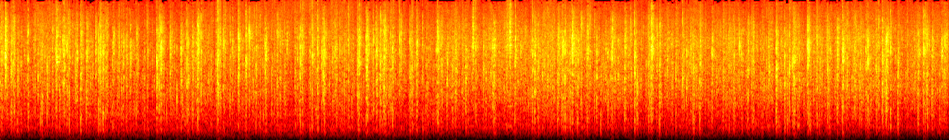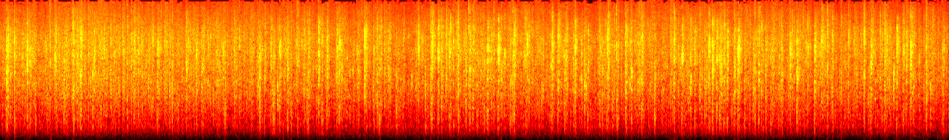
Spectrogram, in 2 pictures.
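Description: Steady rain falling on a tent's fabric roof, heard from inside the shelter as a dense, even hiss of drops.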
